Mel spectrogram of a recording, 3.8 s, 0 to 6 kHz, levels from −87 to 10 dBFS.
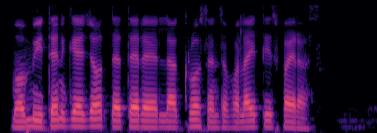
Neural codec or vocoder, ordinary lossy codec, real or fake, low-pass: none; none; real; 5.4 kHz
